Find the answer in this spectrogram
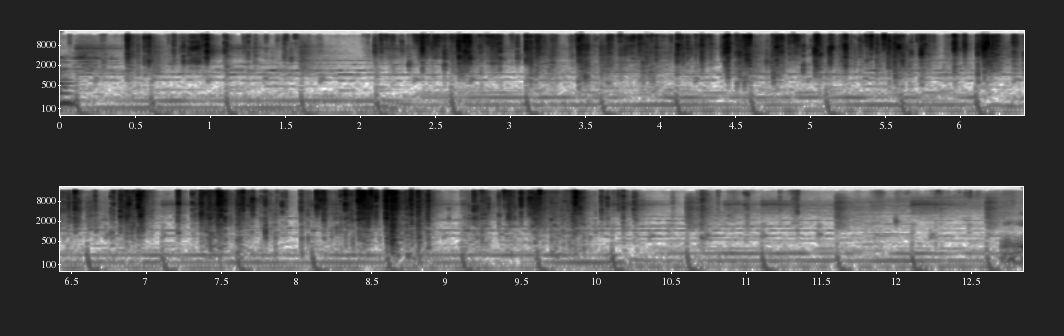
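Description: Foil wrapper of a Pokémon booster pack crinkling and tearing as it is torn open by hand, a dense run of crackles that dies away about ten seconds in. Background music plays under it.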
